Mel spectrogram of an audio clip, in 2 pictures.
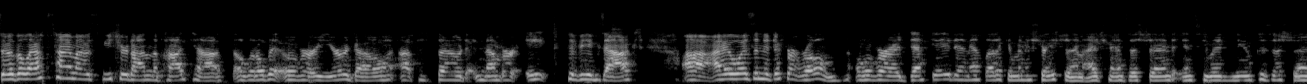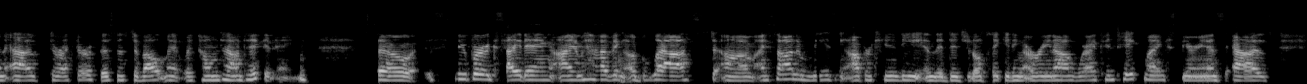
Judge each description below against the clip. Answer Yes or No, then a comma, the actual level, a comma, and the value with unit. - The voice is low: No, high, 200 Hz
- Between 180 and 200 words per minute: No, average, 170 wpm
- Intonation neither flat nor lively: No, narrow, 2.2 semitones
